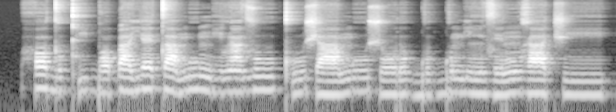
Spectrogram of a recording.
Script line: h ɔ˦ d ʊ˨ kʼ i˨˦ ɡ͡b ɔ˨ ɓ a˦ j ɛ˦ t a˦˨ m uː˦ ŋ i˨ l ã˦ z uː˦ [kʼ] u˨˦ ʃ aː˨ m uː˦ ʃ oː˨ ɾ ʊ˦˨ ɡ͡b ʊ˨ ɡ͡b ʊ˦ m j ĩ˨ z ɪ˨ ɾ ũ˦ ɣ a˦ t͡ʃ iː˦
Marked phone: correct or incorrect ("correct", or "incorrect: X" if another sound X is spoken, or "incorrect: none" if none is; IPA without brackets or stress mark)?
correct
